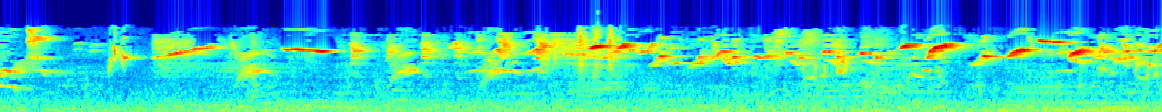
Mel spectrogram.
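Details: An Oriental magpie-robin sings a rich, varied run of clear whistles, slurred rising notes and scratchy chirps, delivered almost without pause; the bird is two seasons old.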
